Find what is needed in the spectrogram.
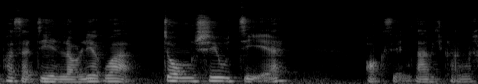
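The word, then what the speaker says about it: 中秋节: จันทร์ ครับ หรือ ภาษา จีน เรา เรียก ว่า จง ชิว เจี๋ย ออก เสียง ตาม ครั้ง ครับ จงชิว เจี๋ย อีก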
